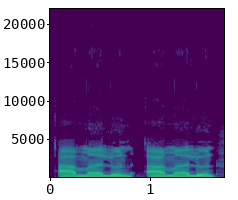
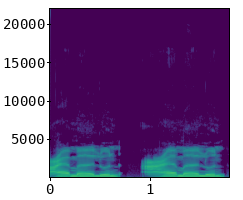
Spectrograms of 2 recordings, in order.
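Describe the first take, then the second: First: Amalun said with a plain glottal Hamza instead of Ain; wrong Hamza sound. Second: Amalun with Ain squeezed from mid-throat; correct Ain sound. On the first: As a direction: show the mistake, Amalun with Hamza. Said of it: "A, it's coming from here". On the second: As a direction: show the right way, Amalun with a true Ain. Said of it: "it should come from here". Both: Shown as a demonstration.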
